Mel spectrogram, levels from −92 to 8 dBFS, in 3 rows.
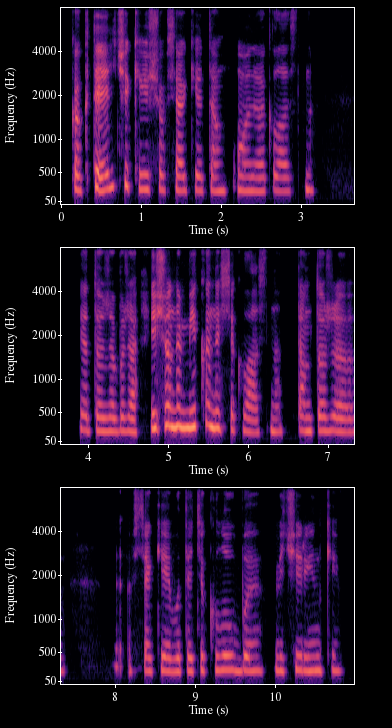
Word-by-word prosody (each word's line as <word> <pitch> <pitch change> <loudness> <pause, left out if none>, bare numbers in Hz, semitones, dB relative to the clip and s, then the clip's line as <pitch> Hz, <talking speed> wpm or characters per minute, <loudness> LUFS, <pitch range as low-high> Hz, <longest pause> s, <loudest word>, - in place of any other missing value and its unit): Коктейльчики 260 +4 +3
еще 230 0 -2
всякие 215 0 -2
там. 210 0 -5
Ой, 215 -1 -3
да, 205 0 -4
классно. 210 +2 -7 0.7
Я 220 -3 -3
тоже 205 0 -1
обожаю. 200 -1 -1
Еще 250 +4 +5
на 270 +1 +9
Миконосе 255 -3 +6
классно. 195 0 -6 0.2
Там 205 -1 -2
тоже, 205 -2 -2 0.6
э, 275 - -15 0.2
всякие 205 -1 -3
вот 200 +1 -4
эти 205 +2 -2
клубы, 215 -1 -2
вечеринки. 210 0 -3
215 Hz, 120 wpm, -26 LUFS, 205-230 Hz, 0.7 s, на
